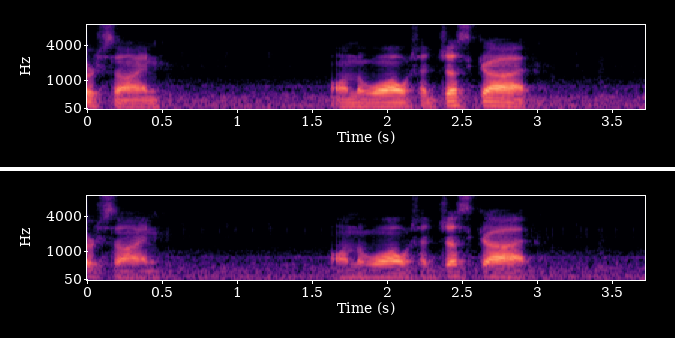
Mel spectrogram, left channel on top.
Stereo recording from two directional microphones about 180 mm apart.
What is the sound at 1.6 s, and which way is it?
Speech, 25° left (ahead or behind).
